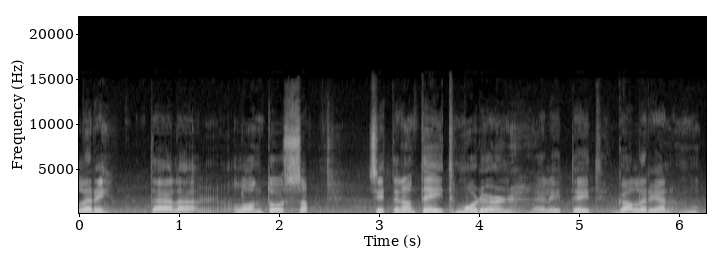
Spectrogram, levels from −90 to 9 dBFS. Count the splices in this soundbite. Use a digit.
0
